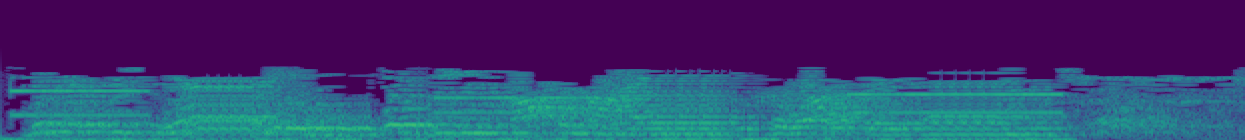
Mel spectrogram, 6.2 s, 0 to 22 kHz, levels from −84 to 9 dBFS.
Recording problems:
distortion; heavy; 48% of the sound clipped
off-mic speech; far
garbled, watery; badly; nothing above 3 kHz
room echo; noticeable; dies away in 1.1 s
alarms or sirens; loud; throughout; 5 dB below the speech
audio stuttering; at 1 s, at 3.5 s and at 4.5 s
choppy; occasionally; from 2 to 3.5 s; 5% of the speech affected

